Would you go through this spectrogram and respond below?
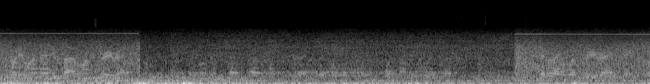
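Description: An American Airlines jet landing on runway 20 right at DFW airport, a steady loud engine roar that swells slightly, heard from the ground with a shifting whine partway through and no voices.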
